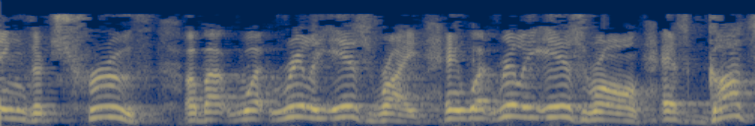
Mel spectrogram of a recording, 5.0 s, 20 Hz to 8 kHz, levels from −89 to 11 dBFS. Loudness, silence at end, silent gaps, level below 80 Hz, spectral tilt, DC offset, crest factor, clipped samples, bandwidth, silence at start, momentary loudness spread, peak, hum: -21 LUFS; 0 s; none; -68 dBFS; -9 dB/octave; under 0.1%; 16 dB; under 0.1%; 5.8 kHz; 0 s; 4 LU; -6 dBFS; none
